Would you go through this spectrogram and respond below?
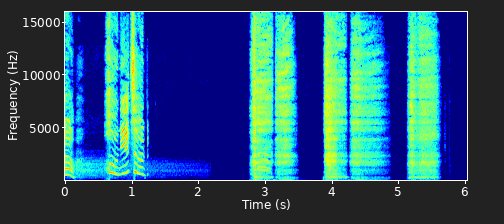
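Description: Heavy breathing from a character in the game I/O, several loud close breaths and sighs in separate bursts with silent gaps between them, after a brief voiced gasp.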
